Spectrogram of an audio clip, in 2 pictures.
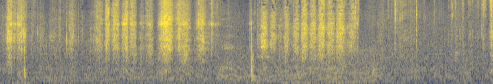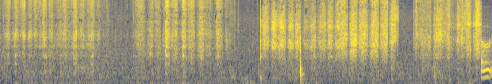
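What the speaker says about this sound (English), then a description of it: "So my dad is gonna sand it" Steady back-and-forth sanding of a wooden house railing, a close, continuous rough scraping with rhythmic strokes and brief pauses throughout, no talking over it.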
